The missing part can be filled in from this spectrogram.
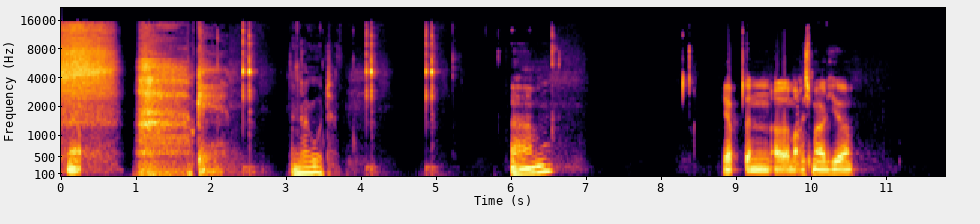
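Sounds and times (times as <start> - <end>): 
person hesitant vocal filler: 1.0 - 2.5
speech: 3.1 - 3.7, 6.3 - 6.6, 8.8 - 10.7
laptop butterfly keyboard typing clicks: 4.0 - 5.3.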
